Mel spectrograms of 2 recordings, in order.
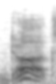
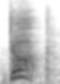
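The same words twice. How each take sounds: First: Confused echo rising at the end; puzzled question. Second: Much higher, louder sharp warning shout; sudden yell. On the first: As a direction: repeat it as if baffled. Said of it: "said Marcus". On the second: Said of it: "Laura yelled suddenly". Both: Acted.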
